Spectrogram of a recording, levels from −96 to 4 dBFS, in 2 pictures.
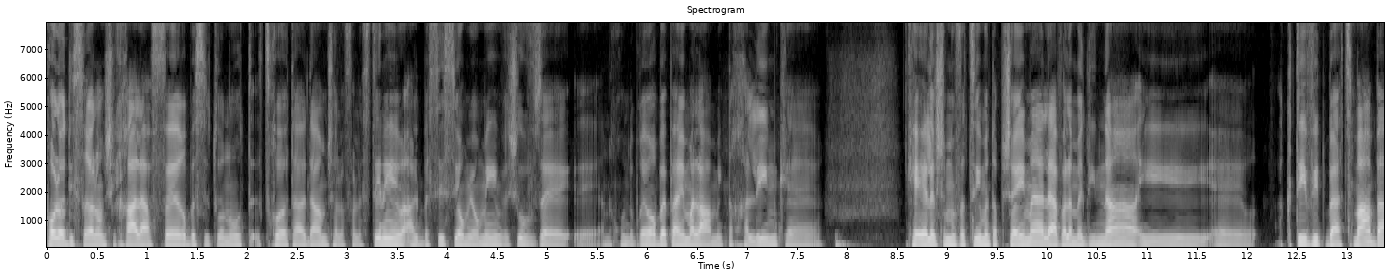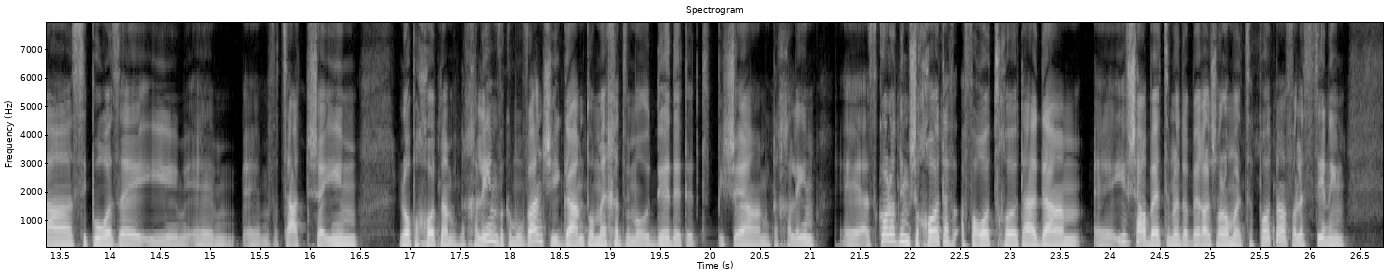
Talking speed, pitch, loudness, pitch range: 145 wpm, 165 Hz, -19 LUFS, 145-185 Hz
